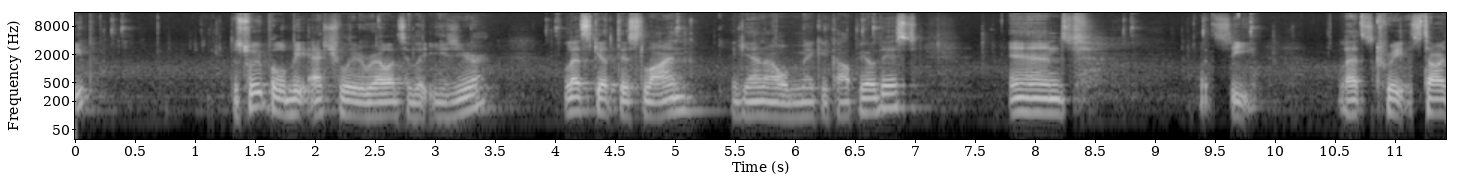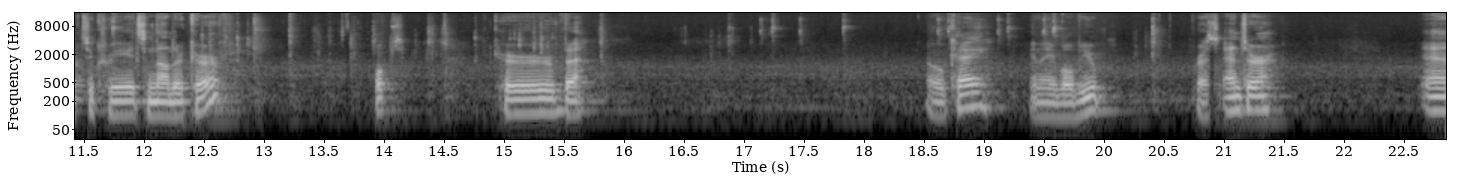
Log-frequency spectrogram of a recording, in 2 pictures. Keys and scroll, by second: 10.0-10.7 typing, 11.8 Tab, 12.0-15.7 typing, 16.6 Return, 18.2 BackSpace, 20.2 Return.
